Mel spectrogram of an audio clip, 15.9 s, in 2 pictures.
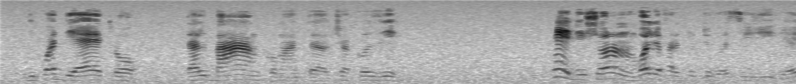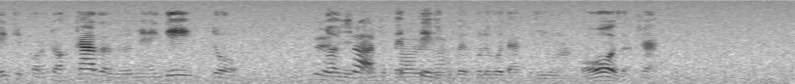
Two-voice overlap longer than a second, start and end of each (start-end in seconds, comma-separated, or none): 11.2-12.5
